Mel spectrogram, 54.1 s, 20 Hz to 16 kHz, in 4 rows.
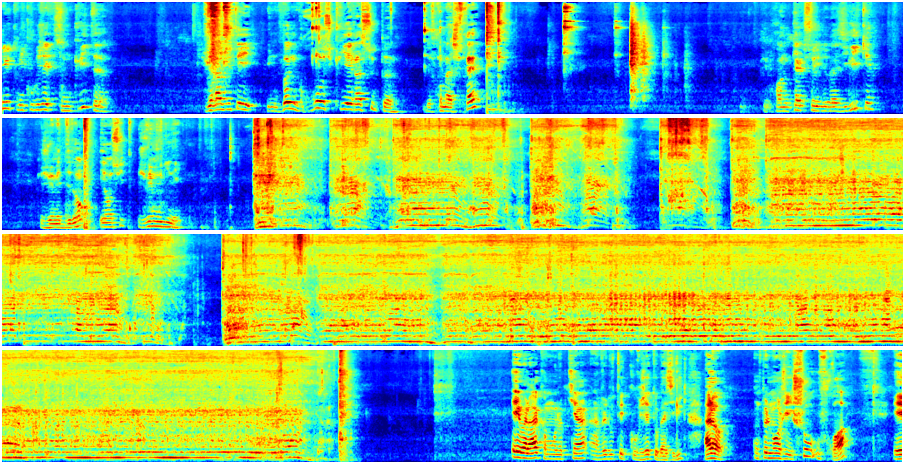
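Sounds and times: immersion blender running: 0:17.3 - 0:45.6.

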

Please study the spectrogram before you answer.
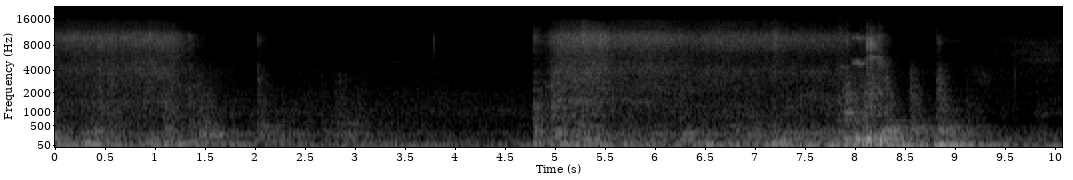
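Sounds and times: elevator doors sliding closed: 0:04.8 - 0:09.3.

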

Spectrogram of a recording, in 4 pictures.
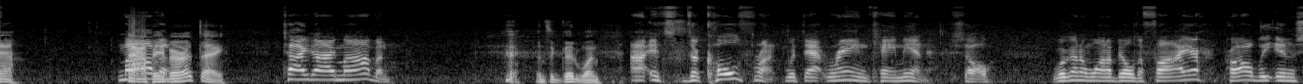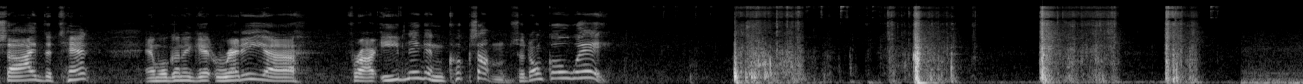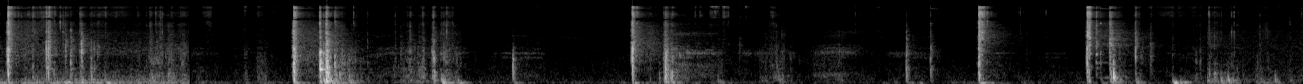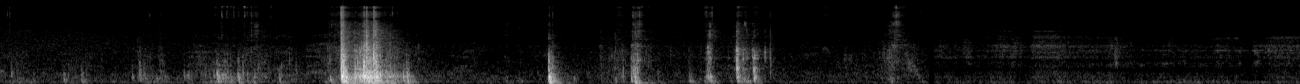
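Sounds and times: firewood cracking: 0:20.4 - 0:22.8, 0:26.0 - 0:28.0, 0:42.3 - 0:43.4
rustling: 0:26.2 - 0:28.9.

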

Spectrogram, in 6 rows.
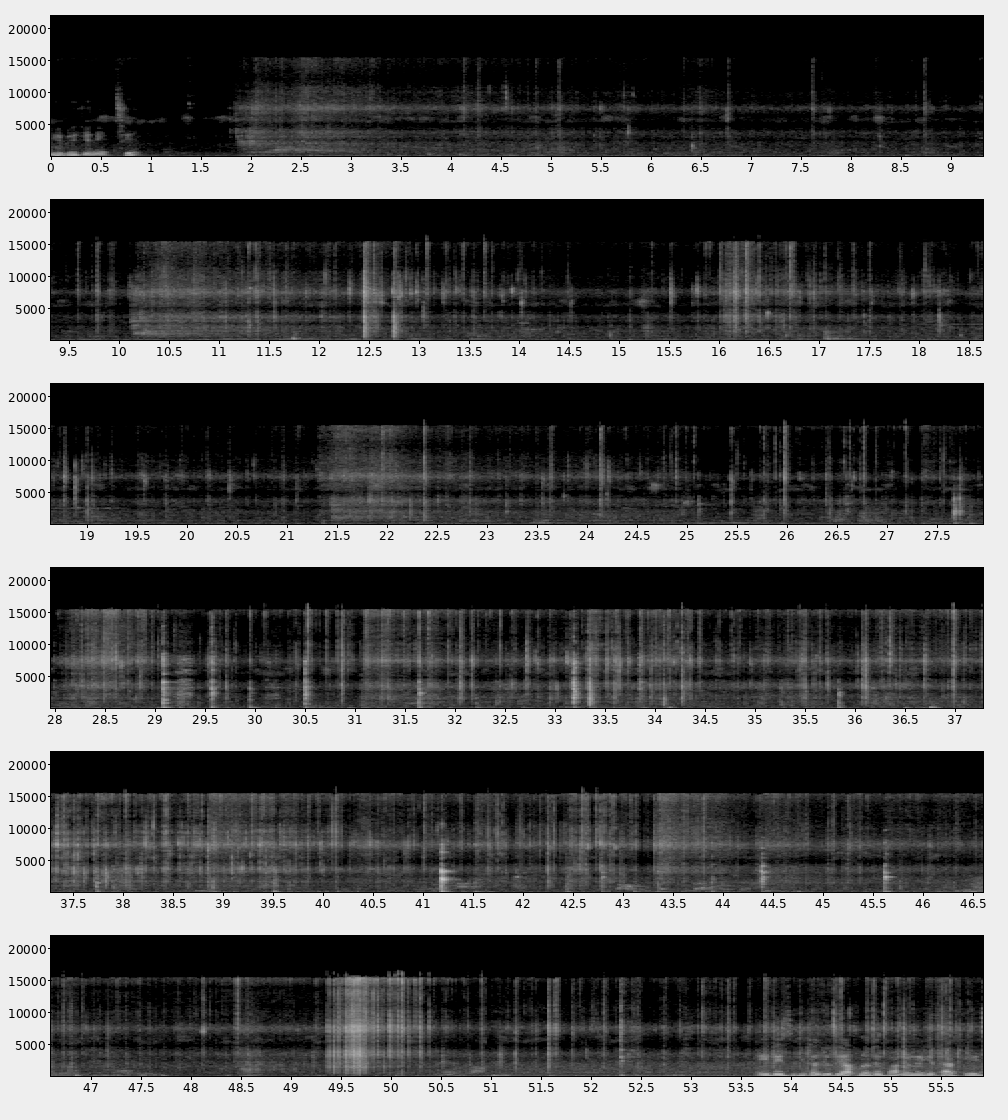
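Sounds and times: battered leaves sizzling in oil: 0:00.0 - 0:55.9.

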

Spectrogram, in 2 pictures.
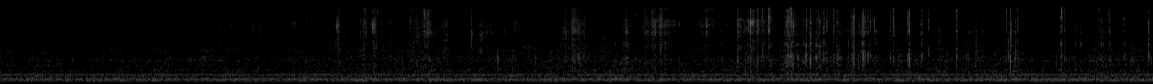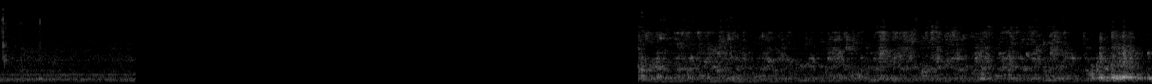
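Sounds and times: faint steady hum: 0:00.0 - 0:12.9
plastic bag crinkling: 0:02.0 - 0:12.0.

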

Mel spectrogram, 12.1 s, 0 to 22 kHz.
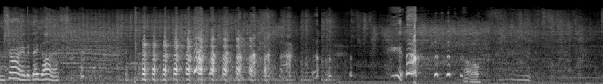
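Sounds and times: person laughing heartily: 0:02.4 - 0:09.4.

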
